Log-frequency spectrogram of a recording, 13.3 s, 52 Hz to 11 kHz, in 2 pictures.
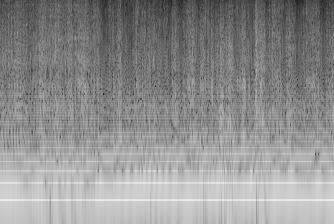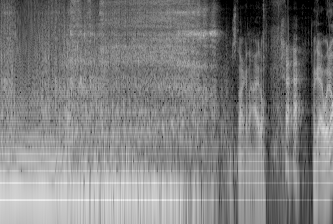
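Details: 1963 Jeep CJ5, long disassembled, started with accelerator pump squirts, little coolant: uneven surging beat only on throttle, then sags and stumbles out near the end; won't hold an idle.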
